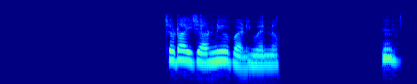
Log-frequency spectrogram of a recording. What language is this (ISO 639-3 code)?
pan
